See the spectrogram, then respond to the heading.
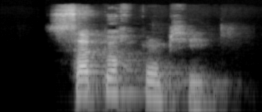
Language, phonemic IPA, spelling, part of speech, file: French, /sa.pœʁ.pɔ̃.pje/, sapeur-pompier, noun, LL-Q150 (fra)-sapeur-pompier.wav
- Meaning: fireman, firefighter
